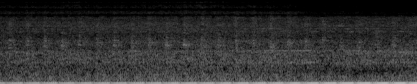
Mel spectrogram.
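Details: 1985 Mercedes 500SEC V8, warmed up, idling in Drive; deep idle stumbles with a regular lope about three beats a second. Misfire appears after warm-up when idle drops, spark plugs being replaced first.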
